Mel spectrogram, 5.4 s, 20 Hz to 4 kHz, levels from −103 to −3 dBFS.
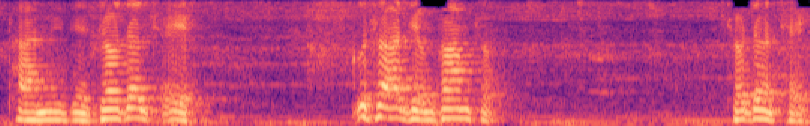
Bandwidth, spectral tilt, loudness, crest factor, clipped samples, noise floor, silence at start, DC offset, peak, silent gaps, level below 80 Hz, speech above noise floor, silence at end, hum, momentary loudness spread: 4 kHz; -11 dB/octave; -16 LUFS; 16 dB; under 0.1%; -36 dBFS; 0 s; under 0.1%; -2 dBFS; none; -42 dBFS; 22 dB; 0 s; none; 21 LU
